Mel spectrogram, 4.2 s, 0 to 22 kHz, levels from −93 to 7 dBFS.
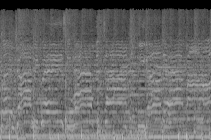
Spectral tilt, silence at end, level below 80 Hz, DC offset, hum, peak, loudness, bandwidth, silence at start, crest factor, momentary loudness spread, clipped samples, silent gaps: -3.5 dB/octave; 0 s; -36 dBFS; under 0.1%; none; -12 dBFS; -23 LUFS; 17 kHz; 0 s; 12 dB; 1 LU; under 0.1%; none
